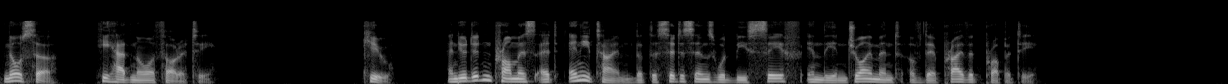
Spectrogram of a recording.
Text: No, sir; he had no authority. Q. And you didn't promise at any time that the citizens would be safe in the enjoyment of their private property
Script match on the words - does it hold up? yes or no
yes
